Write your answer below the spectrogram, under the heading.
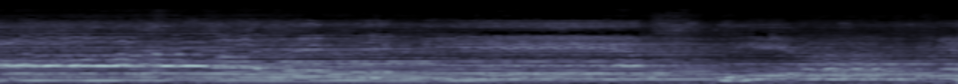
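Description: Music in an operatic style: long held notes sung with vibrato over a steady accompaniment.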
